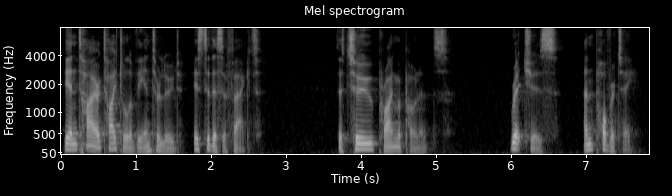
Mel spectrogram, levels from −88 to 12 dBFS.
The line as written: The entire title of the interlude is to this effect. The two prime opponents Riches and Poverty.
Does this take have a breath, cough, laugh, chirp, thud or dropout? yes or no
no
